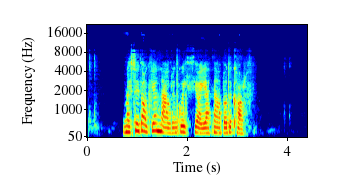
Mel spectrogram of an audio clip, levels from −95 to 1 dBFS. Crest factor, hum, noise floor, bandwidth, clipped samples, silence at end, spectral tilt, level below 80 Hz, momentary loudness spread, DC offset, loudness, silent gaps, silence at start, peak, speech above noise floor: 16 dB; none; -72 dBFS; 7.8 kHz; under 0.1%; 1.25 s; -7 dB/octave; -58 dBFS; 8 LU; under 0.1%; -14 LUFS; none; 0.75 s; 0 dBFS; 59 dB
